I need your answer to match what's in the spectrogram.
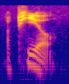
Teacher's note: How many syllables in the word appeal? 2, stress on the second.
